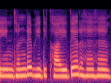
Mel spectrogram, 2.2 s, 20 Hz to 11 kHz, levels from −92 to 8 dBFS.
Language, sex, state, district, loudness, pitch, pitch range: Hindi, female, Jharkhand, Ranchi, -11 LUFS, 230 Hz, 225-235 Hz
